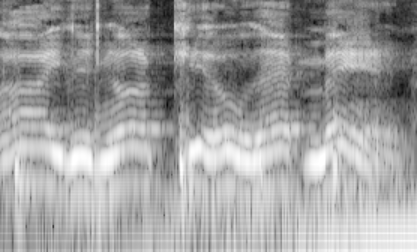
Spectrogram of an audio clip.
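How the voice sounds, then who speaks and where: Over clear background noise, a man puts on a character voice pitched high. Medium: short film. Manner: gruff, halting.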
